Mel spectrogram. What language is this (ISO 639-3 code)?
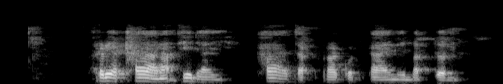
tha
